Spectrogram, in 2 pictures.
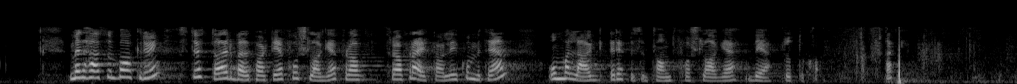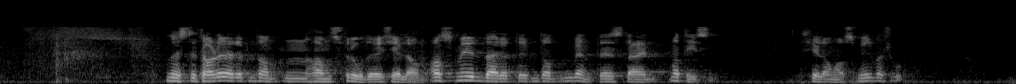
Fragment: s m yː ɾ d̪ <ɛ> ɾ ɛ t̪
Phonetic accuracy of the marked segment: incorrect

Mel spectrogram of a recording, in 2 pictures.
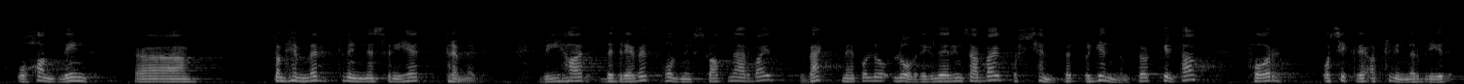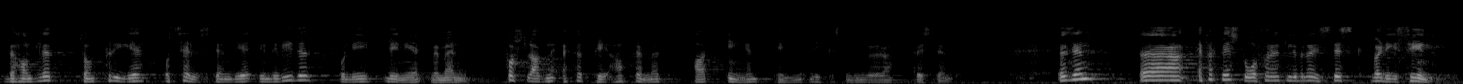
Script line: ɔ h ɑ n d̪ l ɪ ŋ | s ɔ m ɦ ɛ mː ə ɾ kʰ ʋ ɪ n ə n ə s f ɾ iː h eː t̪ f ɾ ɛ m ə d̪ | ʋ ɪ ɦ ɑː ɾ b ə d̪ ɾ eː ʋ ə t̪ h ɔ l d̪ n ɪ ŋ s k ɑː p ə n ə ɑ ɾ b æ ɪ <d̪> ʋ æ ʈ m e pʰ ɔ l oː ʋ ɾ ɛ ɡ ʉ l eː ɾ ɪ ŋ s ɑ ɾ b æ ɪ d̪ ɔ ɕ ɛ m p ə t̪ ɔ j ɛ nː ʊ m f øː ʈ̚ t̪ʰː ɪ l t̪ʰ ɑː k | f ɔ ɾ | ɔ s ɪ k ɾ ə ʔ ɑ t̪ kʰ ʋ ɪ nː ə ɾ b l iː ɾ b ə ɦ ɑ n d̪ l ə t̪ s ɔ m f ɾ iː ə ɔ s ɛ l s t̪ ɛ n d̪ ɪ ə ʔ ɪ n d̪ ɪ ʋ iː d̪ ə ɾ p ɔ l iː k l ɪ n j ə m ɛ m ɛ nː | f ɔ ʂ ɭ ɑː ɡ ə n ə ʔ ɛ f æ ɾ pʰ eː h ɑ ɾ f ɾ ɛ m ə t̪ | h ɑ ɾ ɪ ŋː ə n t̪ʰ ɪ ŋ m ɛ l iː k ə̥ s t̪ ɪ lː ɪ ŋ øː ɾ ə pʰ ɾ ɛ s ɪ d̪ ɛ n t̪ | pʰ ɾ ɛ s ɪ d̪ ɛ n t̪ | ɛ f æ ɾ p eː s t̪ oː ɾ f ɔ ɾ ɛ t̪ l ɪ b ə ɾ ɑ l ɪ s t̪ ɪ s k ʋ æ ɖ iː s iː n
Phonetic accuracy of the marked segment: correct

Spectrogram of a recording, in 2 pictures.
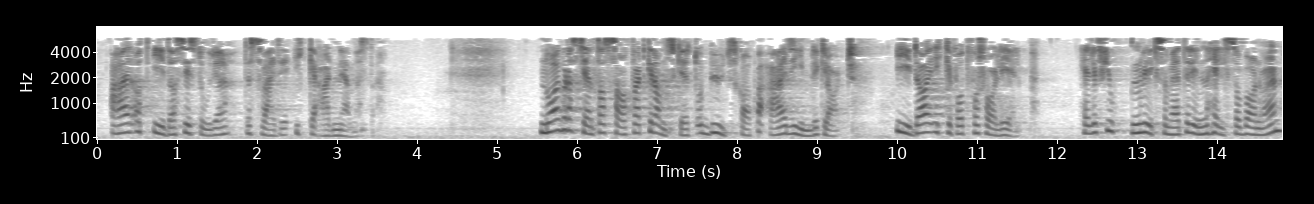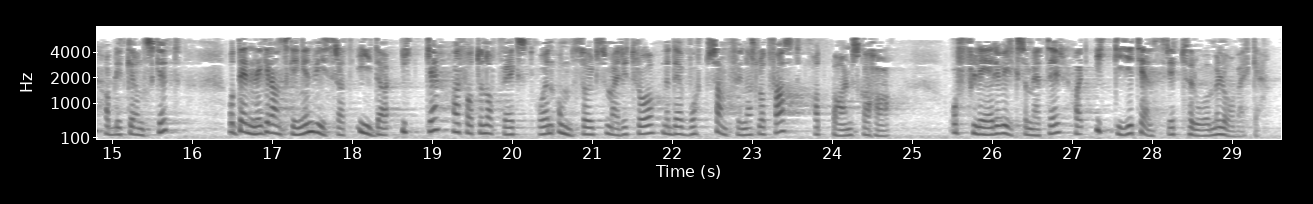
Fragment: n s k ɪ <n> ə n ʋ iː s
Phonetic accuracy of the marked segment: incorrect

